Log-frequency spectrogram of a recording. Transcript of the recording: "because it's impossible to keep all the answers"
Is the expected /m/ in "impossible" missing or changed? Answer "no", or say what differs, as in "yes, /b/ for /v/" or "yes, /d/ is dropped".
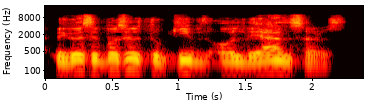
yes, /m/ is dropped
